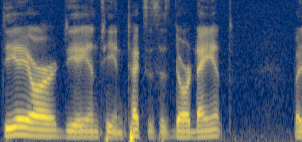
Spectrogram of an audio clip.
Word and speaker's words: Dardant: And so it's Dardant. T is silent, and I'm on the Facebook and all the Twitter and all the different social media sites.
